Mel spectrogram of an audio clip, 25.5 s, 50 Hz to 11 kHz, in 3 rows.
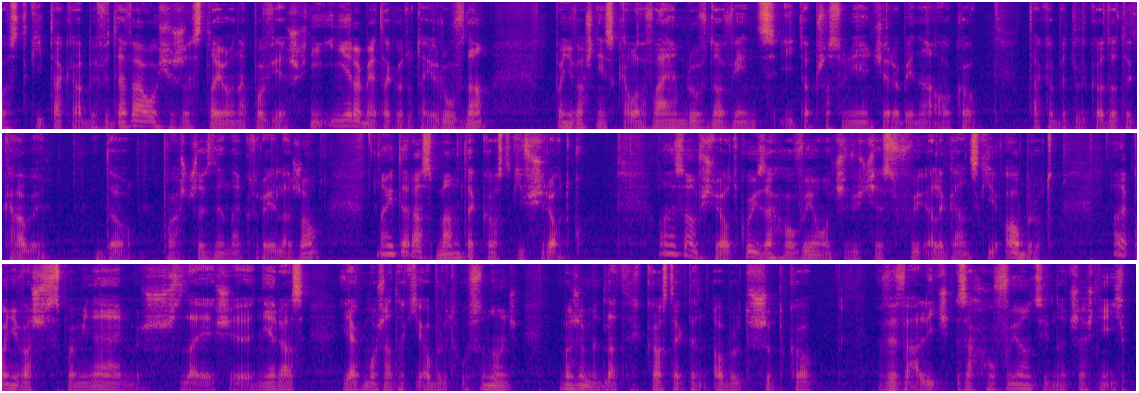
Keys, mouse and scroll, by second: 1.9-5.5 middle drag, 6.0 g, 8.3-10.0 drag, 8.8-17.6 middle drag, 12.1 z, 22.1 z.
